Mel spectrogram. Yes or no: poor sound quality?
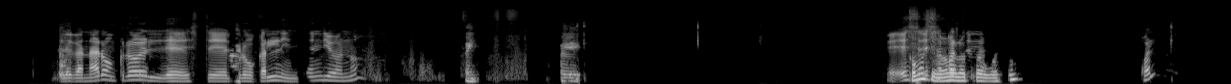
yes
